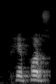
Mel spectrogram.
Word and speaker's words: Pfeffer: the first method is paper's method this is pronunciated as paper Okay so a favor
